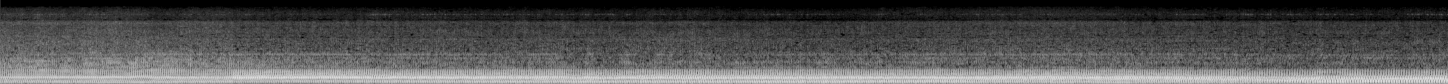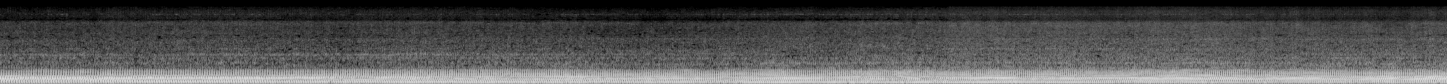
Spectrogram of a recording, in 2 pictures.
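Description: Motorcycle engine running steadily under way, its pitch dipping and rising slightly about halfway through.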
